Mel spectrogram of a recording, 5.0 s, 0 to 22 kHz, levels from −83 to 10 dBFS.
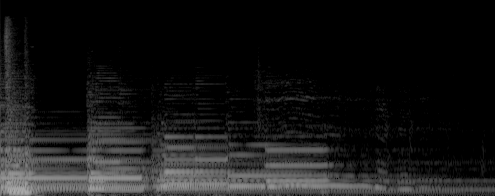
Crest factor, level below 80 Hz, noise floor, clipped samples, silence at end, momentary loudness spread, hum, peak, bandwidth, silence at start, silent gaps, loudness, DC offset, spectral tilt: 20 dB; -44 dBFS; -55 dBFS; under 0.1%; 0.2 s; 18 LU; 50 Hz at -55 dBFS; -12 dBFS; 15.5 kHz; 0 s; none; -32 LUFS; under 0.1%; -8.5 dB/octave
